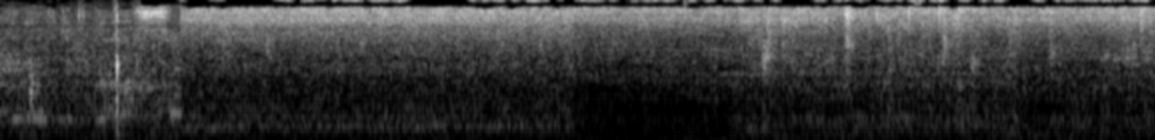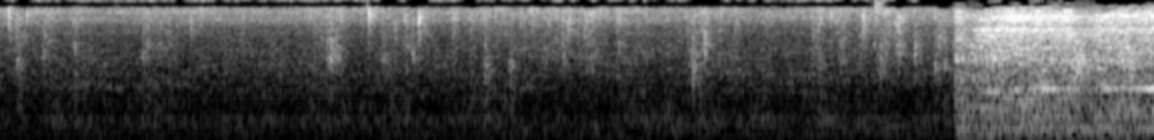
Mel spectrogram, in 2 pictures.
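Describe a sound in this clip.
Water from a shower sprays and patters steadily.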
